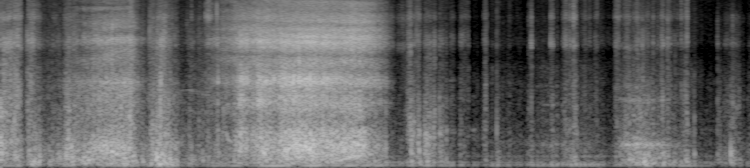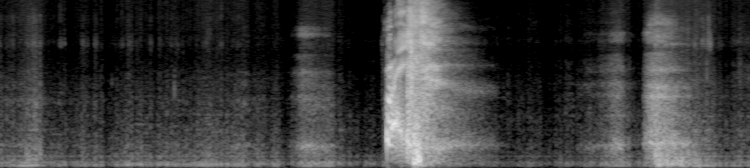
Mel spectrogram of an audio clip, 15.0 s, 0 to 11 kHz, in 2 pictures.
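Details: Several sneezes close together, one loud burst and a smaller one after. This is a lifelong sneezing bout that comes out of the blue, lasts 3–5 minutes, and which the person says is not allergic and has no itch.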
